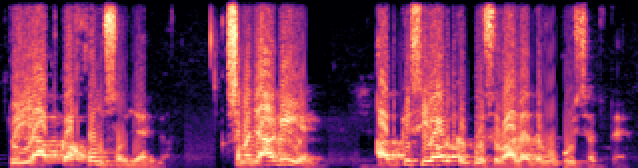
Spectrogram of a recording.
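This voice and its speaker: A man with a somewhat high voice teaches a religion lesson to students gathered in a room. He is patient and says each key term slowly. He often stops to check that the class understands. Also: animated, darkish tone, rough recording.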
